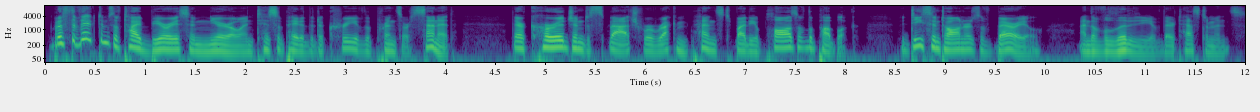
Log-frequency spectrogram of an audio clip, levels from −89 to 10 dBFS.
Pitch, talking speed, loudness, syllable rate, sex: 120 Hz, 195 wpm, -22 LUFS, 6.5 syllables/s, male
